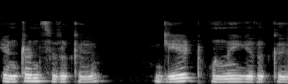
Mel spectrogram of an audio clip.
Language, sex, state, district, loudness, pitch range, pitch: Tamil, male, Tamil Nadu, Nilgiris, -14 LUFS, 125-150 Hz, 130 Hz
